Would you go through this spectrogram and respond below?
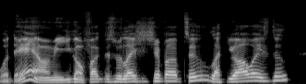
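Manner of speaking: mock snide, needling, sarcastic tone. Retelling how Molly jabs at a friend: imitating Molly being sarcastic. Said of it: "in a sarcastic way".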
